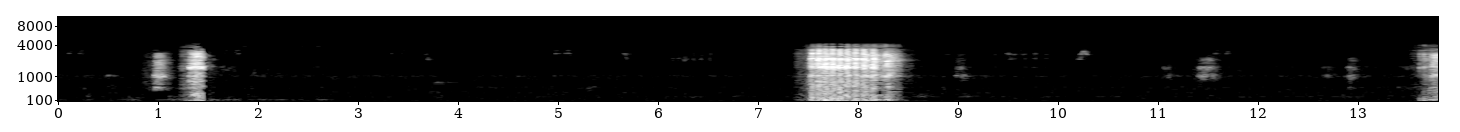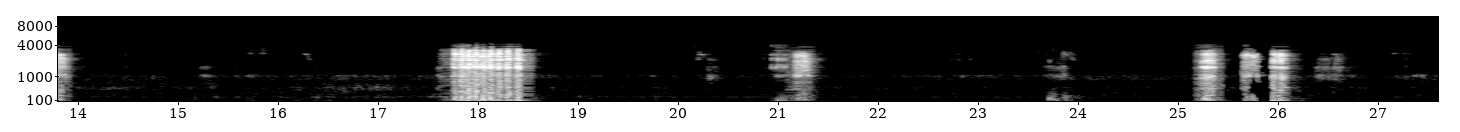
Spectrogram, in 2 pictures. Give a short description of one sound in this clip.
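A Eurasian magpie gives harsh chattering calls close by.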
